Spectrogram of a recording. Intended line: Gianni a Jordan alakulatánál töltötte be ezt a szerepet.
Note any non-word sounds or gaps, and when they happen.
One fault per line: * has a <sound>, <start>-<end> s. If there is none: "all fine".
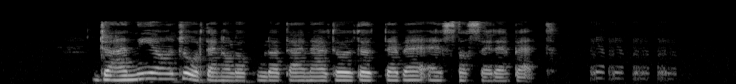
* has a laugh, 5.9-6.8 s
